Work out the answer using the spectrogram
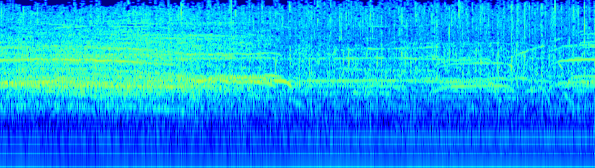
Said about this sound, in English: Gets a lovely round of applause from the crowd here at Brands Hatch.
